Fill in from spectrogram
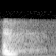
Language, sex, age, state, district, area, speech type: Telugu, male, 45-60, Andhra Pradesh, Kurnool, urban, conversation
